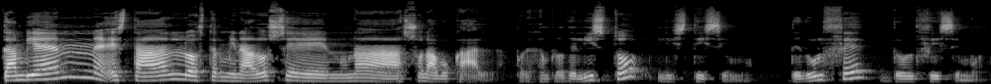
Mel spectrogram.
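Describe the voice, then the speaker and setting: A woman's voice: low-pitched, pushed and bright. A woman teaching a grammar lesson, explaining step by step with many examples. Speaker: Spanish teacher.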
